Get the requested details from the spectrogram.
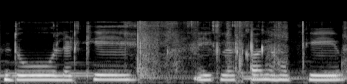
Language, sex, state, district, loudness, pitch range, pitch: Hindi, female, Himachal Pradesh, Shimla, -14 LUFS, 210-220 Hz, 210 Hz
